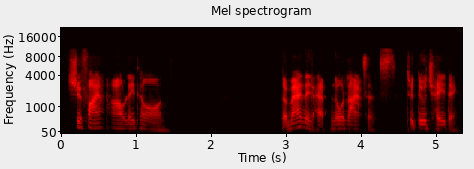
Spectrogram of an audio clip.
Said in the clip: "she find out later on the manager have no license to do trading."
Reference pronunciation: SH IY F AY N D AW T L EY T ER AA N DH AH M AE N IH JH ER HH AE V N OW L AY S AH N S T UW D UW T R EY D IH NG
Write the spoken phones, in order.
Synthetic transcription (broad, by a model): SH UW F AY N AW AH L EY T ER AA N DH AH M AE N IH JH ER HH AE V N OW L AY S AH N S T UW D UW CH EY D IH NG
